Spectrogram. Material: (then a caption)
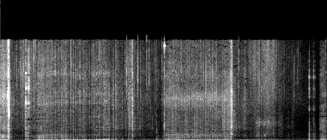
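Soap. A utility knife blade shaves strips off the edge of a solid green, dry olive-oil soap bar held in hand. The result is a continuous low, rough scraping with a crumbly texture, broken by several sharp, bright clicks as the blade catches and breaks through.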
